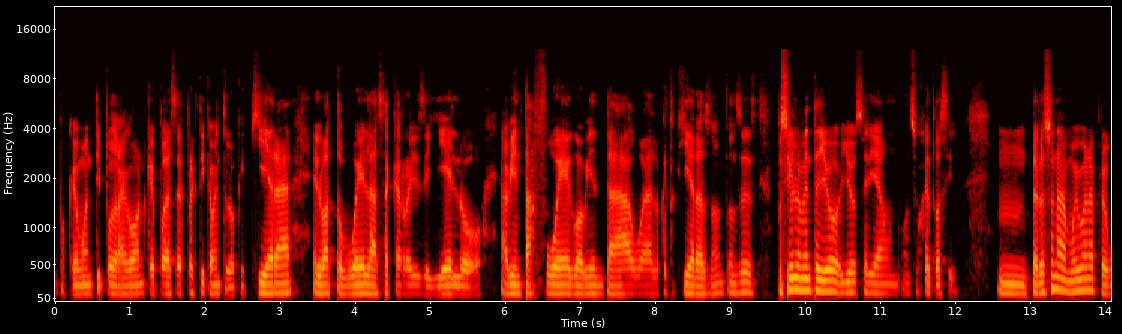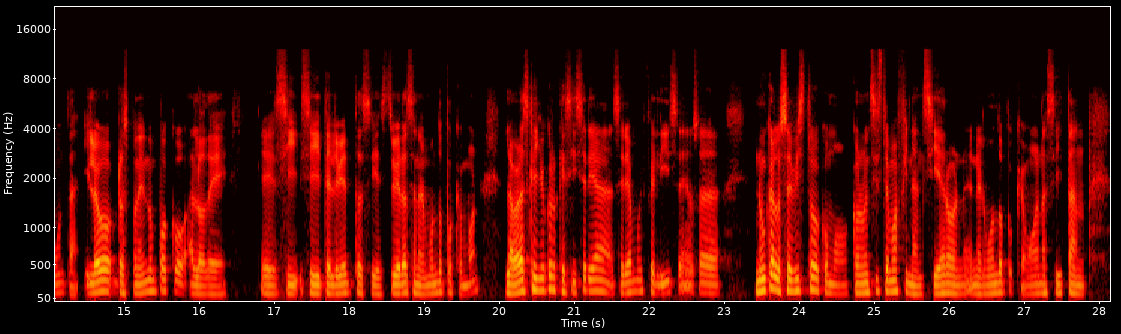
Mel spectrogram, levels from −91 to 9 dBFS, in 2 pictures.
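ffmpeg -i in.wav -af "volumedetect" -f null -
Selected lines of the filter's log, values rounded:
mean_volume: -34.1 dB
max_volume: -13.9 dB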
